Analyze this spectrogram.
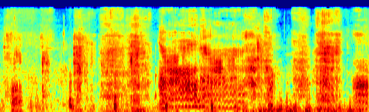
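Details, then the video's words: Overexcited Yorkshire Terrier with a ball, growling and huffing in a rough continuous rumble mixed with short whimpers and sniffing noises, indoors. "Overexcited dog with a ball : Chien survolté avec un ballon"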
